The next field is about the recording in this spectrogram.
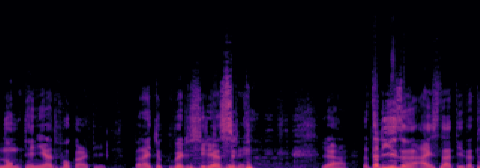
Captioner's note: chuckles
